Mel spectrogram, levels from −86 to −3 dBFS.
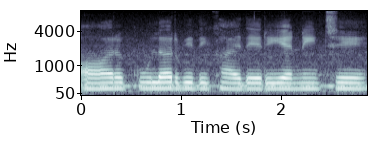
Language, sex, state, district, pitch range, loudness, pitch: Hindi, male, Chhattisgarh, Raipur, 135-165 Hz, -14 LUFS, 160 Hz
